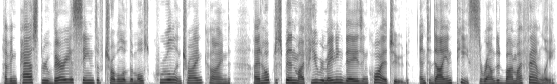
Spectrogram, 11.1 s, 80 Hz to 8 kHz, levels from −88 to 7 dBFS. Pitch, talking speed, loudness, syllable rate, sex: 215 Hz, 185 wpm, -19 LUFS, 4.8 syllables/s, female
